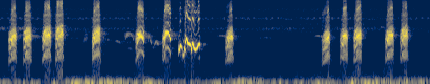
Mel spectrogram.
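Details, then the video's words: Sooty-headed bulbul in lively 'gacor' singing, played to lure wild bulbuls: sharp bright chips in quick pairs and clusters, with a few short slurred twitters mid-way, over a soft low rumble. "Suara Burung KUTILANG GACOR Rapat Menekan Lawan Ampuh Untuk Memikat BURUNG KUTILANG Liar"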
